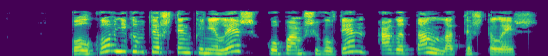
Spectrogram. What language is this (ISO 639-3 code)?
chm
